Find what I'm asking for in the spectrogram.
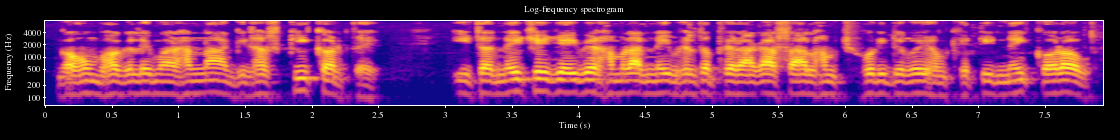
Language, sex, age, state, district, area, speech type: Maithili, male, 60+, Bihar, Muzaffarpur, rural, spontaneous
